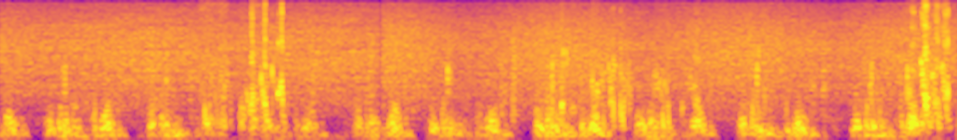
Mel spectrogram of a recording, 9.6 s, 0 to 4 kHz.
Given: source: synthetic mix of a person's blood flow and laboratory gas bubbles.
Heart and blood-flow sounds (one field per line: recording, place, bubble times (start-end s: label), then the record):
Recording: Doppler ultrasound of blood flow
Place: precordium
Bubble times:
2.00-2.34 s: bubbles
2.39-2.88 s: bubbles
5.55-5.76 s: bubbles
5.89-6.33 s: bubbles
6.56-6.74 s: bubbles
6.80-7.00 s: bubbles
9.04-9.53 s: bubbles
From the record:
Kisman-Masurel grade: 223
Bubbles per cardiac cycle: several, 3 to 8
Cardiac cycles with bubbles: 10 to 50%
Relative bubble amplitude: loud (0.450 to 0.775)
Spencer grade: 2 (many but less than half of the cardiac periods contain bubble signals, singularly or in groups)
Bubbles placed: anywhere in the cardiac cycle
